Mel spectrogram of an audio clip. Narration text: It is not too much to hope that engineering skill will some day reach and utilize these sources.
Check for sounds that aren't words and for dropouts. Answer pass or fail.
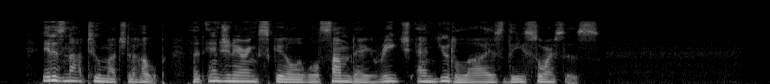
pass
